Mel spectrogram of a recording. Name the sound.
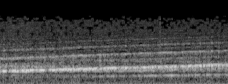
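air raid sirens wailing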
